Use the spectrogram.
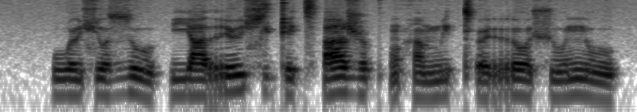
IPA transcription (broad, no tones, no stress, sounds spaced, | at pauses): w ɵ ɕ o z u | j a r ʉ ɕ e ʈ i t͡sʼ a ʐ ɵ pʼ õ h ã m i tʼ ɵ r o ʃ u n u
